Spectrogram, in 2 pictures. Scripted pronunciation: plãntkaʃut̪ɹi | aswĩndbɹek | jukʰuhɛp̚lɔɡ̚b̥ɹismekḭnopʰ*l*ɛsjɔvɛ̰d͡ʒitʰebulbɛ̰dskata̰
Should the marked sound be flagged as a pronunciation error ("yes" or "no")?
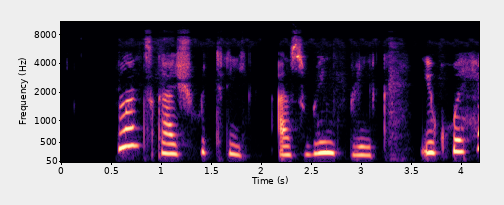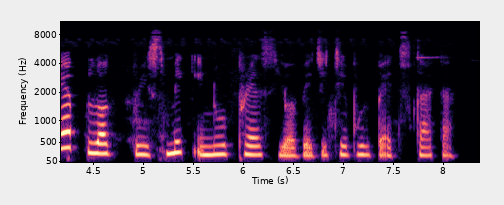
yes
